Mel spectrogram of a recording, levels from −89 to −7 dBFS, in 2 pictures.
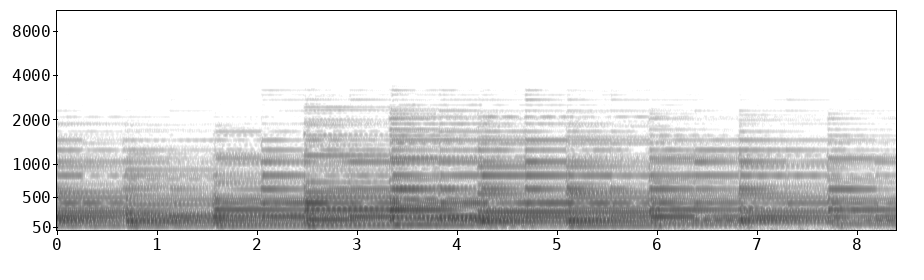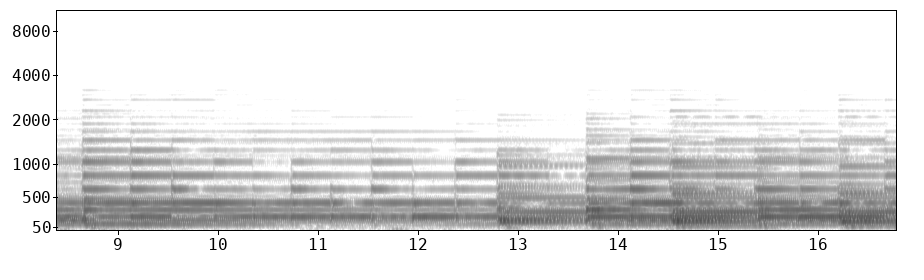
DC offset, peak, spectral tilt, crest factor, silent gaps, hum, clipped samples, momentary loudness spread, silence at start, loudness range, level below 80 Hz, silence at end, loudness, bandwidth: under 0.1%; -22 dBFS; -12 dB/octave; 16 dB; none; none; under 0.1%; 9 LU; 0 s; 8 LU; -58 dBFS; 0 s; -39 LUFS; 3.4 kHz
